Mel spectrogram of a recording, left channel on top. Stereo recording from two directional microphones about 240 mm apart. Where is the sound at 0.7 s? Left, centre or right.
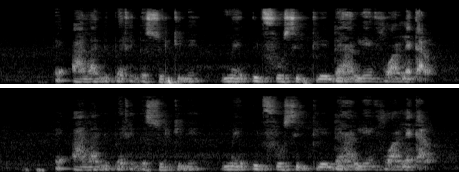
Left.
